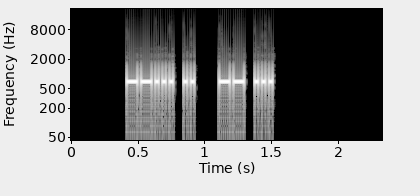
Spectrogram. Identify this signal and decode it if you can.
Morse code, heard as a keyed tone, about 44 wpm, 690 Hz. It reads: 7I MS
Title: Winter Field Day Exchanges Encore 45wpm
